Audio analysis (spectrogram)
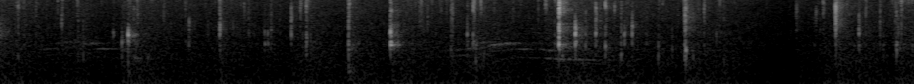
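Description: Soft, mushy pink bar soap that has been soaked is squeezed and kneaded with both hands over an empty white plastic basin. Quiet, wet squelching and sticky clicking pops come in irregular bursts, with a bright, hissy texture throughout.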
